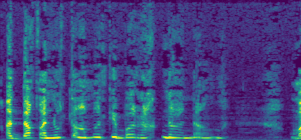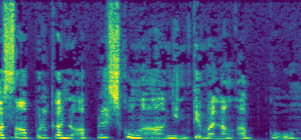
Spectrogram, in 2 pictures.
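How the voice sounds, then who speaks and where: A woman's voice: high-pitched, steady tone, moderate pace, no room sound, faint music behind. A woman acting a sickly, apologetic young daughter in a radio drama, with a Filipino accent. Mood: reluctant.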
